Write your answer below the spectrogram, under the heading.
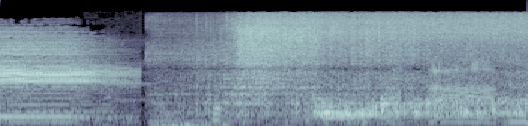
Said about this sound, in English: By the way, that's a new sound effect. Thank you. We could play. For callers when we dump them? The flush?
